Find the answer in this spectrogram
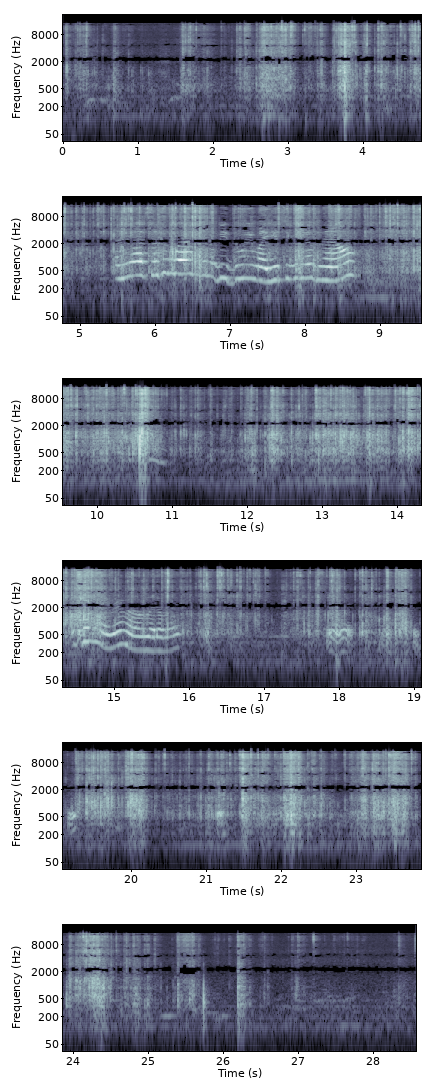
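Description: Plastic packaging of a squishy toy crinkling and crackling in quick, irregular bursts as it is pulled open by hand, with one sharper snap partway through.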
